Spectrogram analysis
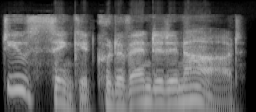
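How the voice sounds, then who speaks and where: A male narrator plays a proud, talkative wife in a detective audiobook. She explains eagerly in a raised pitch with lively swings and a slightly husky tone. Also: normal speed, no echo, studio quality. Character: proud, voluble housewife eagerly explaining to police.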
